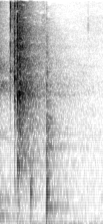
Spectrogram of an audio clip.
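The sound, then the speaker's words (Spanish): A quick, sharp sneeze: a hissy, bright burst of breath followed a moment later by a shorter second puff, fading out with no talking. “Salud. Uy, saludcita.”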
